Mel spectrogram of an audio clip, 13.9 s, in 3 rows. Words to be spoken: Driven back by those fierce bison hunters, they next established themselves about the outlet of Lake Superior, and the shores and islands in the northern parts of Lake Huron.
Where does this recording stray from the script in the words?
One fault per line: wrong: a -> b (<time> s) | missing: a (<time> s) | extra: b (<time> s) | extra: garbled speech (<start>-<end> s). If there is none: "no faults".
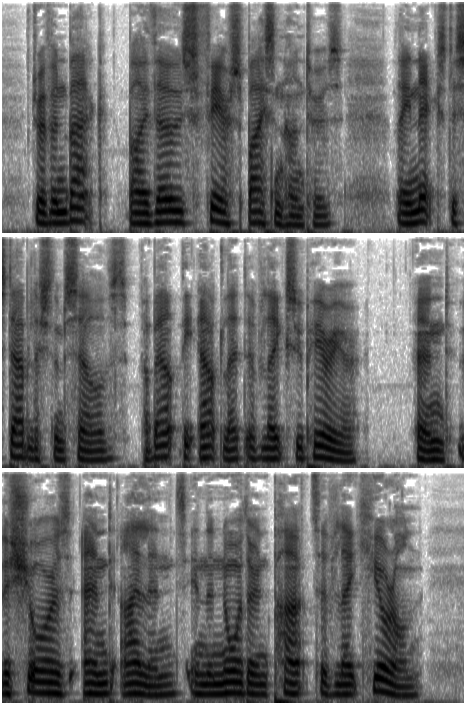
no faults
